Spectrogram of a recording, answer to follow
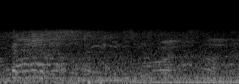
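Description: A man's voice calling out, wavering in pitch, for under a second near the start, over a steady low hum.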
